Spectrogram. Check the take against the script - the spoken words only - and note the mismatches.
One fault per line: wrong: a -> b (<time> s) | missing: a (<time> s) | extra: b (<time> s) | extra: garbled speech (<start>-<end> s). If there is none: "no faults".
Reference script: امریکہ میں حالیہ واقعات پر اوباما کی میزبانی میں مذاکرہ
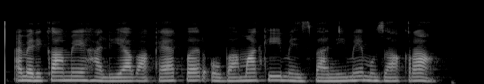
no faults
